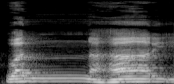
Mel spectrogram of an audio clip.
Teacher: Wan na-nya sama dengan hunna, dibaca dengung 2 harokat. Wan nahari, di sini ada mad asli.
